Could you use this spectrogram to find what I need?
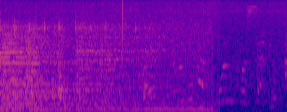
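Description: Music plays from a record player and then stops abruptly.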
